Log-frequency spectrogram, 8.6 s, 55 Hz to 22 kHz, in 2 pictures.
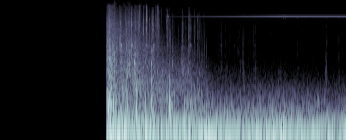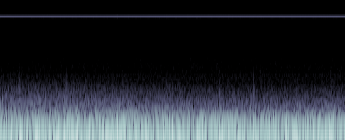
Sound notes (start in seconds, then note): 1.3 explosion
